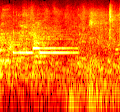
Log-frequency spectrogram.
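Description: Mobile phone ringtone: a short electronic melody of two steady beeping notes, over the murmur of a gym.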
